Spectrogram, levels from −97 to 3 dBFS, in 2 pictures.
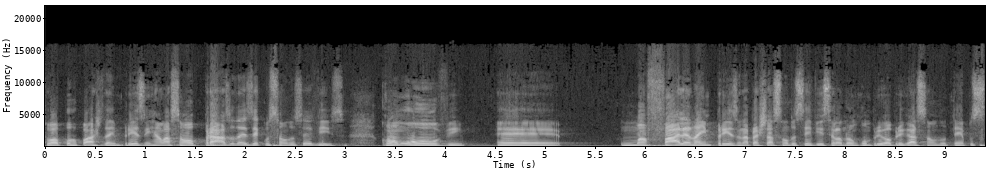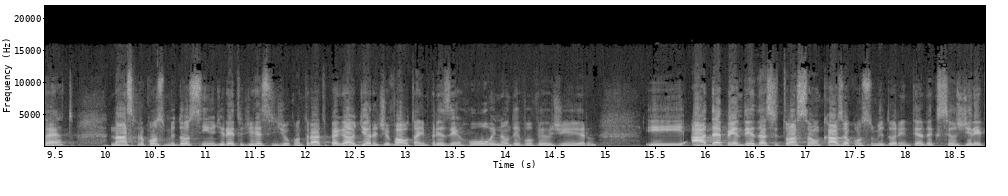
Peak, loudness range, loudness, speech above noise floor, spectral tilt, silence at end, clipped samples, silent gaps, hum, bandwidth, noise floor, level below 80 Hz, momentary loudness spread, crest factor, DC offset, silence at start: -8 dBFS; 2 LU; -24 LUFS; 30 dB; -4.5 dB/octave; 0 s; under 0.1%; none; none; 16 kHz; -54 dBFS; -40 dBFS; 8 LU; 16 dB; under 0.1%; 0 s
